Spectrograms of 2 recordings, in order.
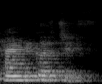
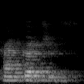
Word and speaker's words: handkerchief: So silent letter D has got certain words like sandwich, Wednesday, handkerchief. We don't say handkerchief. We should say handkerchief.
